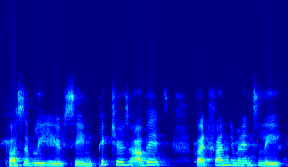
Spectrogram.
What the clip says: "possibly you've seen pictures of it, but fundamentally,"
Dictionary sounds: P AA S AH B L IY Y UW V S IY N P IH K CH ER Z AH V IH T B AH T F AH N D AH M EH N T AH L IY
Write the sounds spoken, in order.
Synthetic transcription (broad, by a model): P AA S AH B L IY Y UW V S IY N P IH K CH ER Z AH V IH T B AH T F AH N D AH M EH N T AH L IY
